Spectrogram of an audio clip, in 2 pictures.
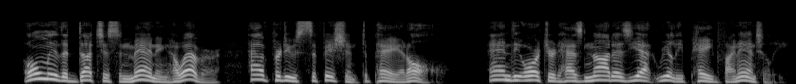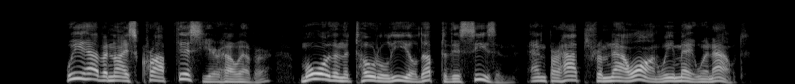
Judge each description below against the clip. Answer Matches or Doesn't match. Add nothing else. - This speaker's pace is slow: Doesn't match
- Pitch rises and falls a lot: Matches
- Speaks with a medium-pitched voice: Matches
